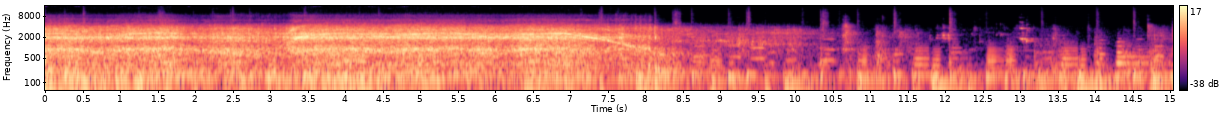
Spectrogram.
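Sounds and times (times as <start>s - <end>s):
electric drill grinding whine: 0.0s - 10.0s.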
